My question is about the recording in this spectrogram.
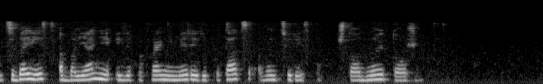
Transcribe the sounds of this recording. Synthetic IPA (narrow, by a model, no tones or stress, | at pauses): ʊtʲɪbʲajesʲtʲɐbɐjanʲɪjəʔilʲɪpɐkɾajnʲɪjmʲeɾʲɪɾʲɪpʊt̪at̪sɨjəʔɐvənʲtʲʊɾʲist̪əʂt̪o̞ɐd̪no̞ɪt̪o̞ʐɨ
